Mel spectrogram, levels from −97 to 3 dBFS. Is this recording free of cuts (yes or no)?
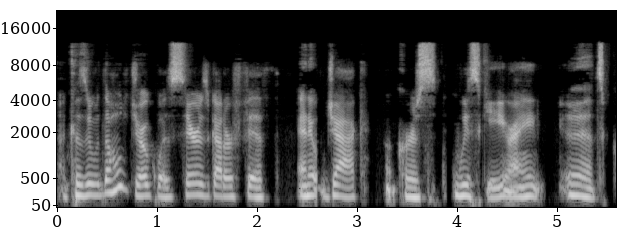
no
